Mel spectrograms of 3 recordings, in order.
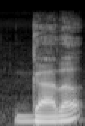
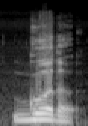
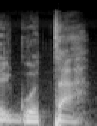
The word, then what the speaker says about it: gotta: Maintenant, G-O-T-T-A, ça se prononce, il y a deux prononciations. Prononcer gada et prononcer godo. Mais en pile monde qui pas connaît, il prononce gota. G-O-T-T-A, en pile monde prononce gota. Donc, il pas prononcer gota. G-O-T-T-A, pas prononcer gota du tout. Comment le prononcer? Il prononce, il y a deux prononciations. Il prononce gada, gada, gada.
